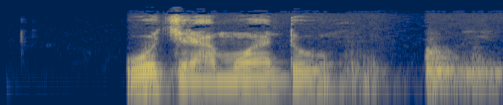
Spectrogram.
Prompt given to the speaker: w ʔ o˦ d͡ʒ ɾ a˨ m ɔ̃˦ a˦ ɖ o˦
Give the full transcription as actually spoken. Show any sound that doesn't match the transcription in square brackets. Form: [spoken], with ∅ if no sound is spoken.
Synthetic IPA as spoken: w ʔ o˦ d͡ʒ ɾ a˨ m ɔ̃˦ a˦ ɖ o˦

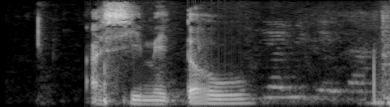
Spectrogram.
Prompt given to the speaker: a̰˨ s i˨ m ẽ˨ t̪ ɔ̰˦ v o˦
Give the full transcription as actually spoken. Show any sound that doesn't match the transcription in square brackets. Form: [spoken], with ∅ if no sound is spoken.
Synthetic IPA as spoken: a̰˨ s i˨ m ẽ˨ t̪ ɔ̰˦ [w] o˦

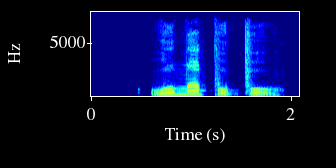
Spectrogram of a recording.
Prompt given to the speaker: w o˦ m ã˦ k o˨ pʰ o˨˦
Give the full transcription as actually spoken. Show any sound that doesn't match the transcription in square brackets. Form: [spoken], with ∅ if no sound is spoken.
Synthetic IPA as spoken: w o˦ m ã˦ [p] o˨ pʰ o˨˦

